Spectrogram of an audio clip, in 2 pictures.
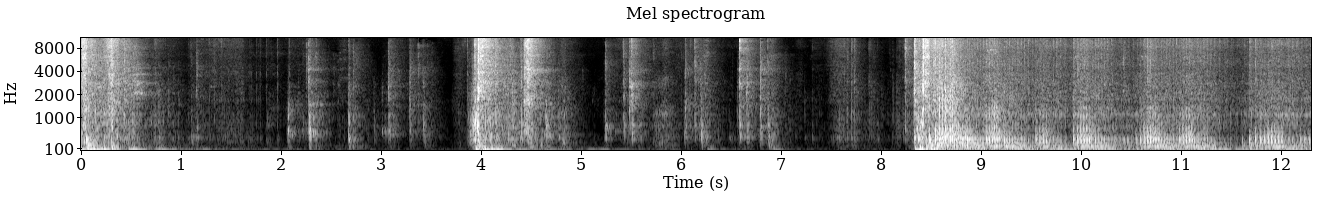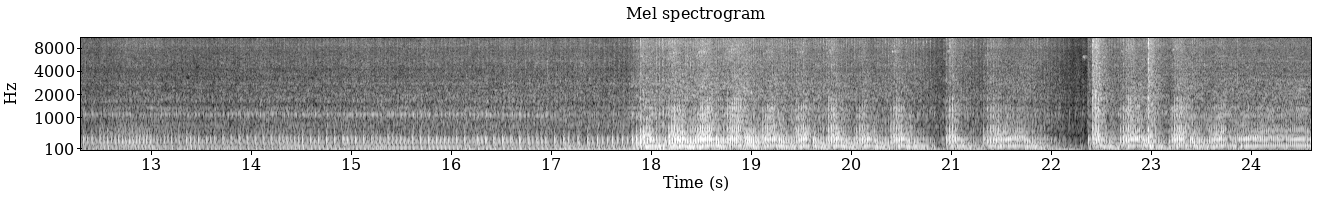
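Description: A Honda CRF450R dirt bike engine sputters through a few failed kickstarts, then catches and runs loudly, revving up and down close by with clattering mechanical noise.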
